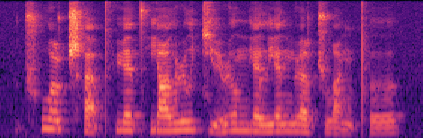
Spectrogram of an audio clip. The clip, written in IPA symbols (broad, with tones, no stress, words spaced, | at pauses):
ʈ͡ʂʰwɔ˥˩ʈ͡ʂʰä̰˨˩ pʰɥɛ˧˥t̪ʰjɑ˧˥ʊ̯ ɻu˥˩t͡ɕy̰˨˩ɻɤ˥˧ n̪jɛ˥˩ljɛ˥nɻä˧˥ ʈ͡ʂwɑ̰˨˩ŋpʰɤ˧˥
